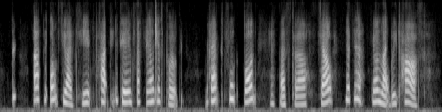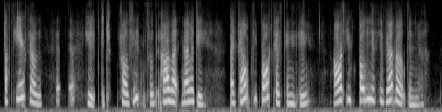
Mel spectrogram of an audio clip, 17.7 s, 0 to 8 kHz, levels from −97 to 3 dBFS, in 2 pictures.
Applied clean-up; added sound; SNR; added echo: neural diffusion model UNIVERSE++.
